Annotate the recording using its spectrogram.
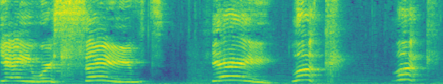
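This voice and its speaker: An extremely high-pitched put-on character voice plays over clear background noise. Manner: gleeful, excited.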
